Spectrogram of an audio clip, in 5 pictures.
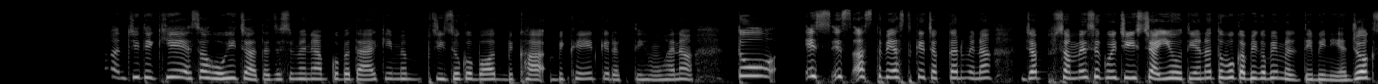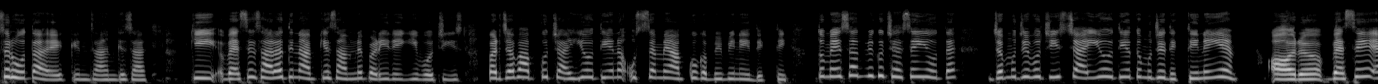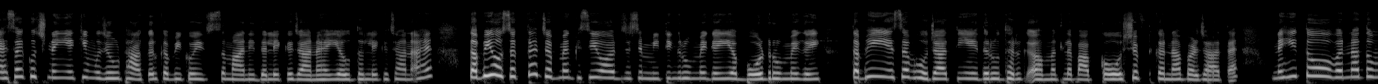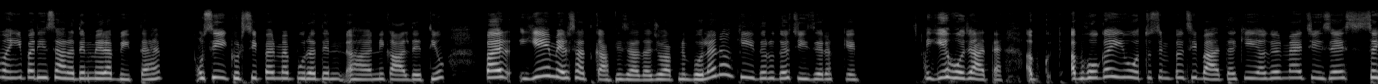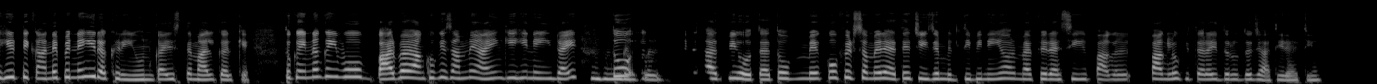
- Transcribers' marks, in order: in English: "मीटिंग रूम"; in English: "बोर्ड रूम"; in English: "शिफ्ट"; in English: "सिंपल"; in English: "राइट?"
- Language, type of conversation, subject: Hindi, advice, टूल्स और सामग्री को स्मार्ट तरीके से कैसे व्यवस्थित करें?
- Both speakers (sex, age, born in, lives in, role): female, 25-29, India, India, user; female, 30-34, India, India, advisor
